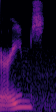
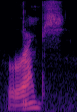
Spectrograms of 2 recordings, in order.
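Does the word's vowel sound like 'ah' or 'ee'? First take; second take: ee; ah. First: The vowel sounds like 'ee', as in reams. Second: The vowel sounds like 'ah', as in rams. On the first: "If I was to just say it not knowing, I'd say" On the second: "Kind of looked up the pronunciation"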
